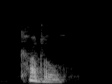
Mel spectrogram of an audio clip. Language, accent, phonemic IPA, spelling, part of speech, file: English, Southern England, /ˈkʌd.l̩/, cuddle, noun / verb, LL-Q1860 (eng)-cuddle.wav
